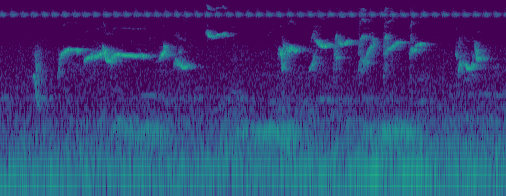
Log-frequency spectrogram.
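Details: Lure song of an Oriental magpie-robin, aimed at getting quiet or stressed birds singing: a sustained whistle, then quick bursts of sharp rising chirps and slurred whistles, over a steady high whine.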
